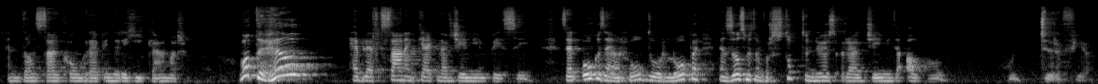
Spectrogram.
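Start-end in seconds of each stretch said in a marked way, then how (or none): 2.4-3.2 high, loud, startled exclamation; shouted, outraged surprise; loud outburst. A narrator's reading. Gongrijp startled in the control room. 10.1-10.9 very soft, low mumble; low drunken muttering. A narrator's reading. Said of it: "mompelt Gongrijp".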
